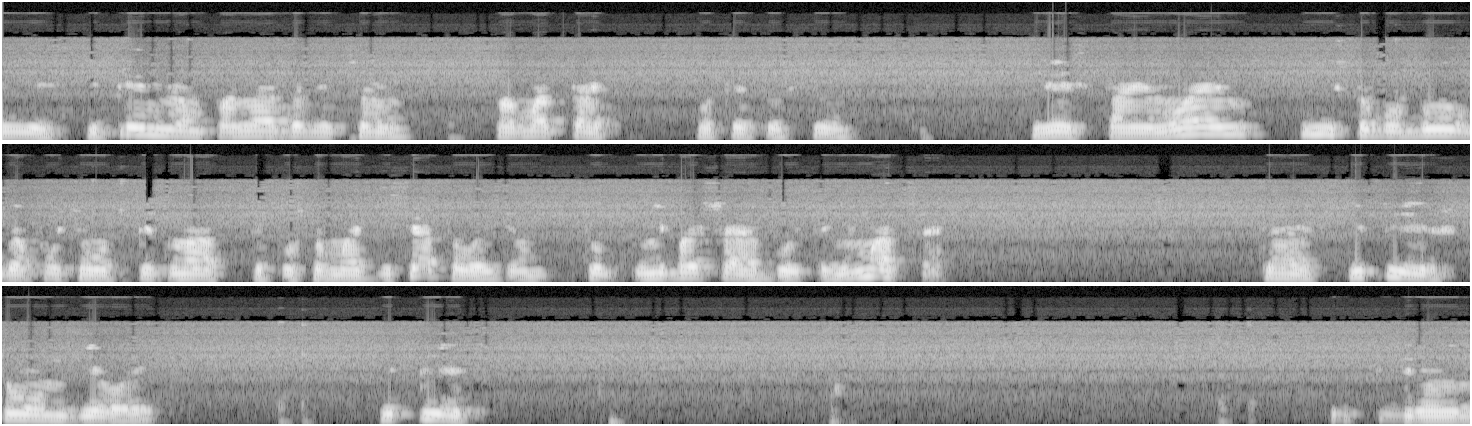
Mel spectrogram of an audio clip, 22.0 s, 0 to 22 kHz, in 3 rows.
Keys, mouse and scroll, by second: 7.7 click, 15.9 click, 18.1-18.7 a, 20.7 click.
